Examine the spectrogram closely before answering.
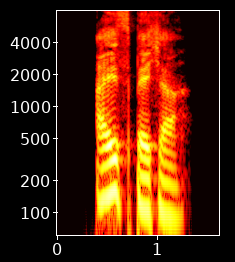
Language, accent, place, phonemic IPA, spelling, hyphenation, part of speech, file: German, Germany, Berlin, /ˈaɪ̯sˌbɛçɐ/, Eisbecher, Eis‧be‧cher, noun, De-Eisbecher.ogg
- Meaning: sundae, ice cream cup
